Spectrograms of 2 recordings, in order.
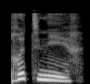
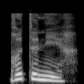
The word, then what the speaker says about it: retenir: Retenir. Retenir. Both are correct. You can choose whether you pronounce the second E, or not.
